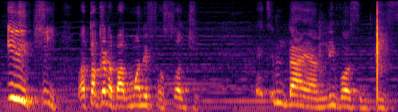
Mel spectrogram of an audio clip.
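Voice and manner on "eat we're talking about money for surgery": fast, high and loud ranting; angry tirade. Acted. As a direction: rattle off the grievance in outrage. Mother rants about surgery money.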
